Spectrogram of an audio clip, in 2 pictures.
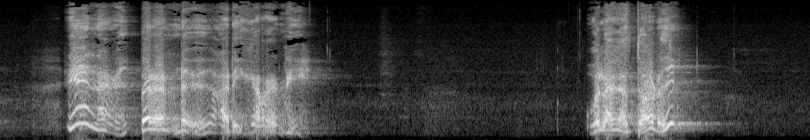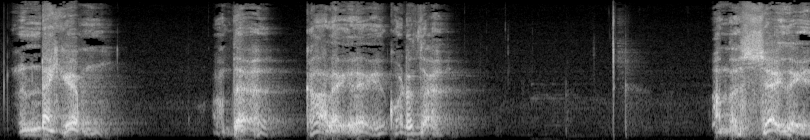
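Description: An elderly man speaks with animation into a close headset microphone, in short bursts with pauses.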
